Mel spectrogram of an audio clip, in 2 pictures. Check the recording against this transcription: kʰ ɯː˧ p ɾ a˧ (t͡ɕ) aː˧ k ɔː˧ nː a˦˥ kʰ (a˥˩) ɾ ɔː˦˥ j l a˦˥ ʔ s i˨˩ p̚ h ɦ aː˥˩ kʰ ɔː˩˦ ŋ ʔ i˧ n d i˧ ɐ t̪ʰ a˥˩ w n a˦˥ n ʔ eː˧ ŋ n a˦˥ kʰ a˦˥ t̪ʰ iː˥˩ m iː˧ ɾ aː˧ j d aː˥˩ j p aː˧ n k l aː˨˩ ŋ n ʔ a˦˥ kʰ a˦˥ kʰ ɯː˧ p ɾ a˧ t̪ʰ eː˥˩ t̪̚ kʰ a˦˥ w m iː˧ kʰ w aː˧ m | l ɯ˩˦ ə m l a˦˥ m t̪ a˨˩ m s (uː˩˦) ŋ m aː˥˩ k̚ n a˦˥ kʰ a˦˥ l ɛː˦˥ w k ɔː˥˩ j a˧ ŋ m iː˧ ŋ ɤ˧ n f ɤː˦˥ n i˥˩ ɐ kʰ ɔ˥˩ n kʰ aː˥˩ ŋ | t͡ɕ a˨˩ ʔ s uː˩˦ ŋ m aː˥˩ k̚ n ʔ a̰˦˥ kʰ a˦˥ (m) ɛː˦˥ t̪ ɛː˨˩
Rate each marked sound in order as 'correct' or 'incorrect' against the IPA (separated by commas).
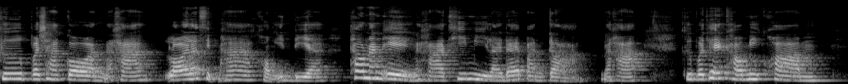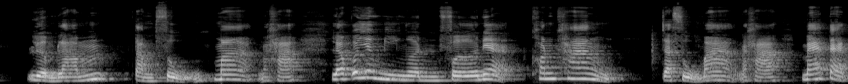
incorrect, incorrect, correct, correct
